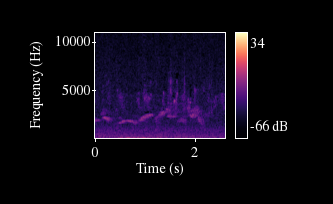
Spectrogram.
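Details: European robin feeding on a branch, recorded 26 February 2020: a continuous thin warbling phrase of high, wavering whistled notes sliding up and down, over a steady low rumble of background noise.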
